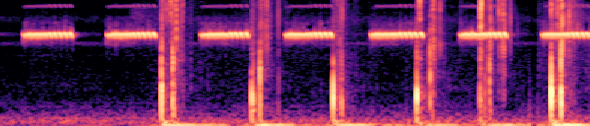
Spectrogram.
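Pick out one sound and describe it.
Footsteps tap on hard ground at a walking pace.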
